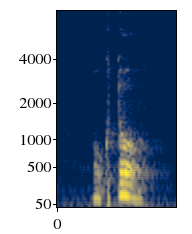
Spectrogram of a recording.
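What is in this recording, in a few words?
"okto" Greek, male, OCTO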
